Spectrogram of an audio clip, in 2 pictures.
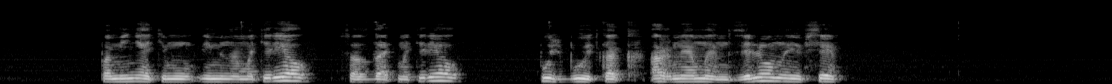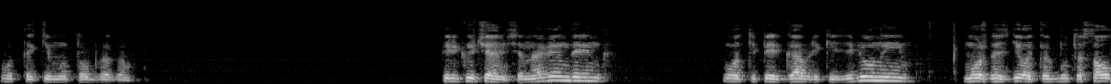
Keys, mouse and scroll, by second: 0.1 scroll up 3, 0.9 scroll up 2, 2.5 click, 3.8 click, 9.7 click, 17.4 click, 18.6 scroll up 1, 19.6 scroll down 1, 20.6 click.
